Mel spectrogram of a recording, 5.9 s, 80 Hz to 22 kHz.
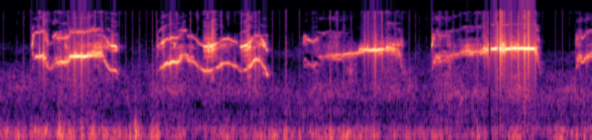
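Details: Bald eagle at a Southwest Florida nest, mother feeding her eaglet armadillo at 08:41, 24 February 2024, on a nest cam. Wavering, warbling high whistles in several bursts, some with twisting double lines, then steadier shrill notes; faint low noise underneath.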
